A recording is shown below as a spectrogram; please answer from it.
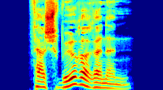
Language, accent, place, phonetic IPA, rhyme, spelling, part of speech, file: German, Germany, Berlin, [fɛɐ̯ˈʃvøːʁəʁɪnən], -øːʁəʁɪnən, Verschwörerinnen, noun, De-Verschwörerinnen.ogg
- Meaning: plural of Verschwörerin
